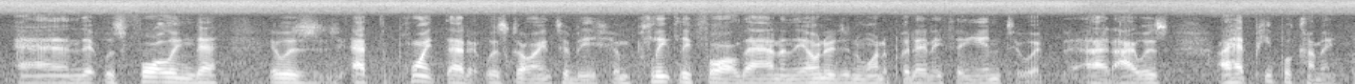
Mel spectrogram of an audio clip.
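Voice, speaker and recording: Noticeable background noise surrounds a man talking fairly quickly at a medium pitch with fairly even intonation. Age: 70s. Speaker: lodge owner. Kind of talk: interview. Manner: halting.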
